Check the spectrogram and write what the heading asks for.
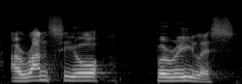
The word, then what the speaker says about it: Arancio Borealis: has such a presence arancio Bareilles is the pronunciation the Italian name for it it's a pearl capsule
